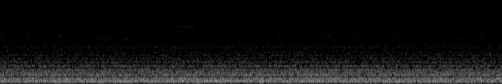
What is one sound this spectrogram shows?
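Wind rushes steadily past a gliding aircraft's cockpit.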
